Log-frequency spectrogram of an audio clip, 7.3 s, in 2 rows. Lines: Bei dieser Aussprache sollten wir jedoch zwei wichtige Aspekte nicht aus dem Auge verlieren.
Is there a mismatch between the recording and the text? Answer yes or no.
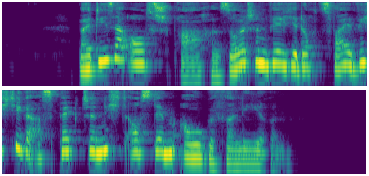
no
